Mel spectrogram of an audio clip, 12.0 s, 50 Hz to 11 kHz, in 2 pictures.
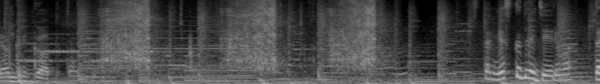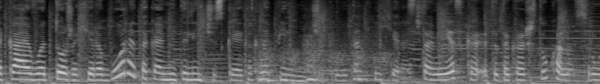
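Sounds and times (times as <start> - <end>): background music: 0.0 - 12.0
person imitating hand plane strokes: 0.9 - 1.6, 2.2 - 3.9.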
